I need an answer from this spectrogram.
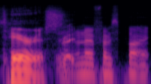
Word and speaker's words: Terrace: it with Justin roiland Alex Hirsch and Dana Terrace Terrace saying it right that's right yeah I think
